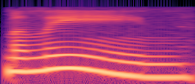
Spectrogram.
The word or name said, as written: moline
